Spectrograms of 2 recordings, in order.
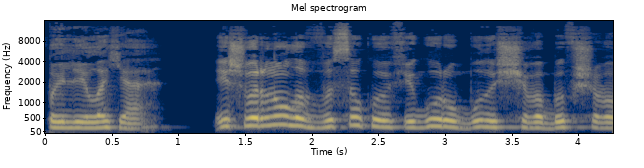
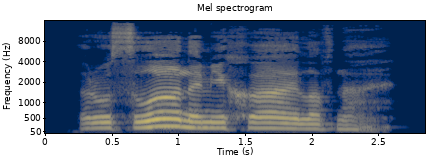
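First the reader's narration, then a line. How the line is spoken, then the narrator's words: Sighing. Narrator (Russian): вздохнул Шульц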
